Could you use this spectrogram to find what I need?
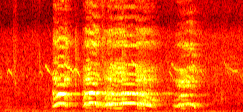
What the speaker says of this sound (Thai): ไก่อะไรวะเนี่ย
